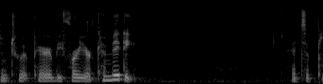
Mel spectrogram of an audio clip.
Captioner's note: speaking French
